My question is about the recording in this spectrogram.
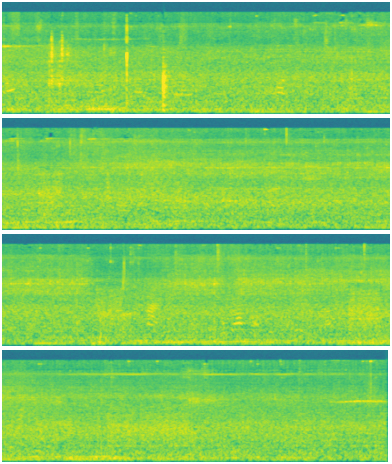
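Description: City street ambience: road traffic running steadily along the adjacent road, a low engine rumble that swells and fades as vehicles pass, with a few short clicks in the first couple of seconds.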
